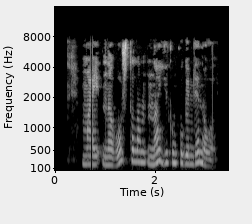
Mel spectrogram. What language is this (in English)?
Mari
